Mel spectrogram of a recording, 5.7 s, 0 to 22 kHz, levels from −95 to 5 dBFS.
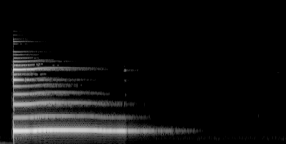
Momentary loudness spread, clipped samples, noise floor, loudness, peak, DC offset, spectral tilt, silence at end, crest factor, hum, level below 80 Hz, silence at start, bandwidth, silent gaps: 13 LU; under 0.1%; -90 dBFS; -15 LUFS; 0 dBFS; under 0.1%; 1 dB/octave; 2.8 s; 18 dB; none; -78 dBFS; 0.25 s; 7 kHz; none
